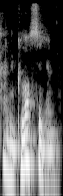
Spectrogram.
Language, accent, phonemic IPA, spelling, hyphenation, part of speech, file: English, Southern England, /pænˈɡlɒsɪən/, Panglossian, Pan‧gloss‧i‧an, adjective, LL-Q1860 (eng)-Panglossian.wav
- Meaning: 1. Naively or unreasonably optimistic 2. Of or relating to the view that this is the best of all possible worlds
